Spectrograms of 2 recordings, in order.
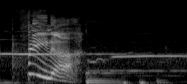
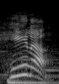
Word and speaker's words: Hina: And this young lady is my traveling companion, the esteemed archaeologist, Fina! Ugh, you keep saying it wrong. It's Hina. Hina.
